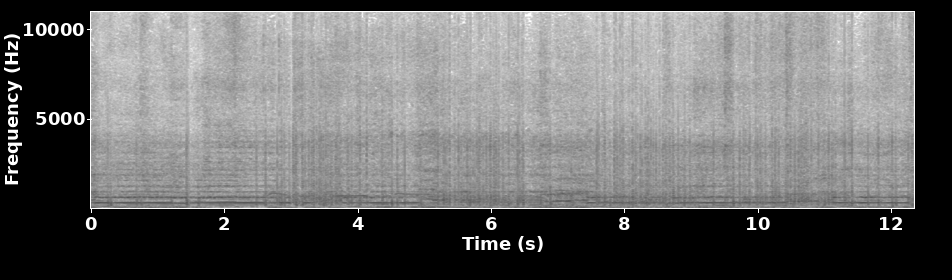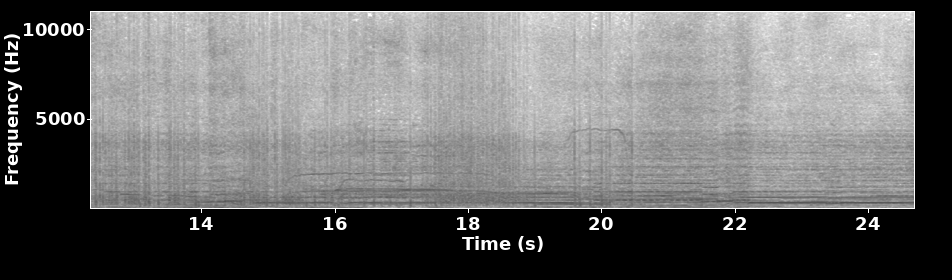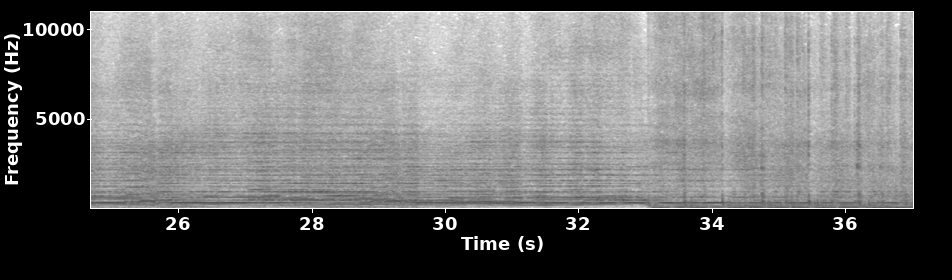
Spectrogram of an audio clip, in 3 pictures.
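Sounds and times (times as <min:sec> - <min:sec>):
fireworks crackling and banging: 0:00.0 - 0:22.3
electronic dance music: 0:00.0 - 0:37.0.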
